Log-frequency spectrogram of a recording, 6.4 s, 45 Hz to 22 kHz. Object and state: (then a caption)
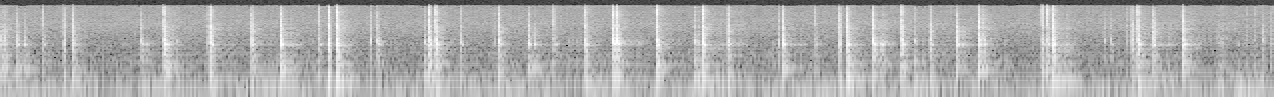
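Plastic container. Long natural nails with silver polish tap continuously on a plastic container. Many quick, light clicking taps come in an uneven stream, each short and bright with a faint ring near 1.3 kHz.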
